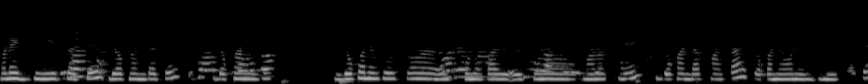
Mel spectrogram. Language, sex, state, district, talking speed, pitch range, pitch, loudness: Bengali, female, West Bengal, Malda, 125 wpm, 240-265 Hz, 245 Hz, -32 LUFS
